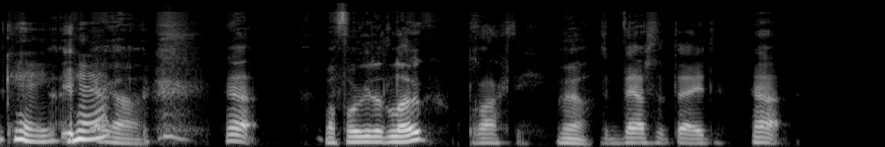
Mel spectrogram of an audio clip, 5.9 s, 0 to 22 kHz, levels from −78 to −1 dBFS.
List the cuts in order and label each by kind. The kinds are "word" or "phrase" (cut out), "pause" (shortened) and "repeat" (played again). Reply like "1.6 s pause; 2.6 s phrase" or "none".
3.0 s pause; 4.0 s word; 4.9 s pause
